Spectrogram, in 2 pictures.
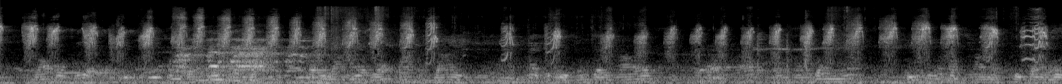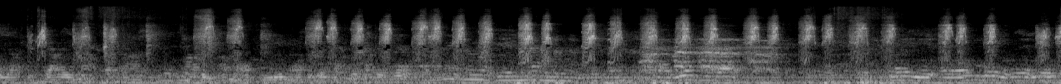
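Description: A baby bird chirps rapidly and shrilly, close by.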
